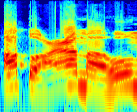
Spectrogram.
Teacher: کلکلا کرنا ہے، موٹا بھی کرنا ہے، آواز کے اندر لہر پیدا ہوگی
